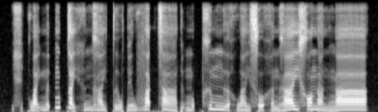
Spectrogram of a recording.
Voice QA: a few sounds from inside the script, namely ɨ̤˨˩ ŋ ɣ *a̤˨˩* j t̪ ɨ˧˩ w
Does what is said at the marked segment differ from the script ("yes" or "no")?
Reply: no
